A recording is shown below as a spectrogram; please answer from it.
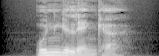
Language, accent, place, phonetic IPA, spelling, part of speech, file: German, Germany, Berlin, [ˈʊnɡəˌlɛŋkɐ], ungelenker, adjective, De-ungelenker.ogg
- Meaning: 1. comparative degree of ungelenk 2. inflection of ungelenk: strong/mixed nominative masculine singular 3. inflection of ungelenk: strong genitive/dative feminine singular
